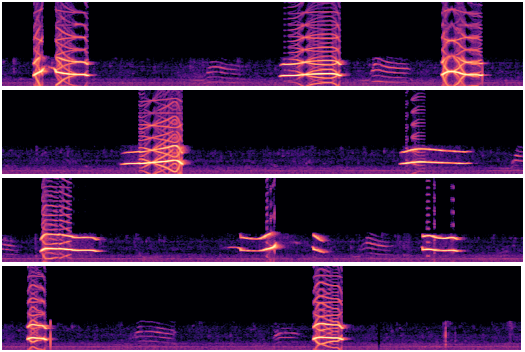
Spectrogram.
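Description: Domestic cat meowing over and over: about ten loud meows spaced a few seconds apart, with softer short calls between them, each call bending up and down in pitch.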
